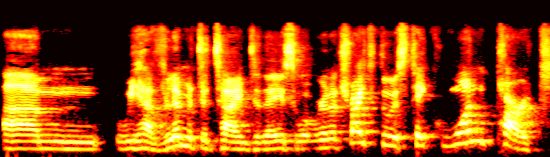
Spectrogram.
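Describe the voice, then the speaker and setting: The pace is fairly quick. The pitch swings very widely. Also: man. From Israel, Jerusalem. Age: 30s. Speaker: human rights activist and army veteran. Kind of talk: lecture. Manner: hesitant, many fillers.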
